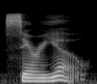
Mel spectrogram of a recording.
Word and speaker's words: sérieux: For men, the X is silent, but for women, it changes to sérieuse.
